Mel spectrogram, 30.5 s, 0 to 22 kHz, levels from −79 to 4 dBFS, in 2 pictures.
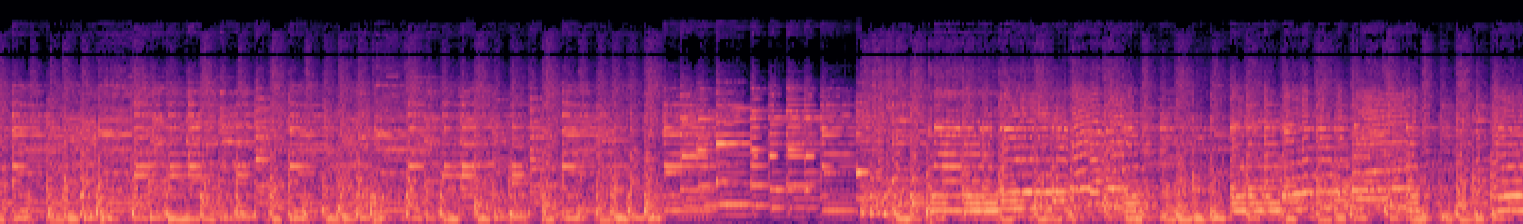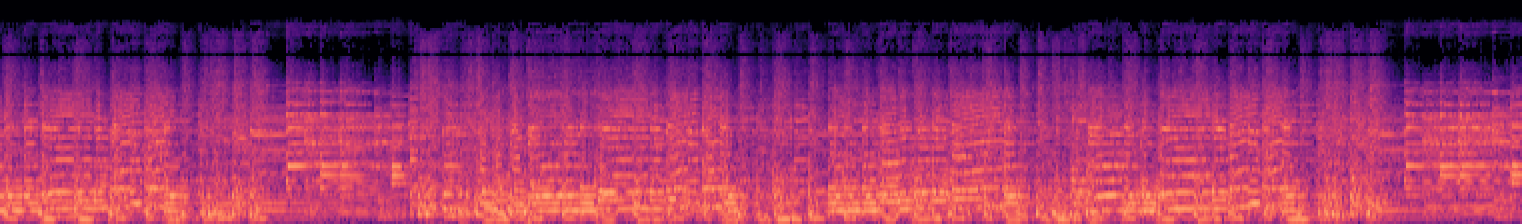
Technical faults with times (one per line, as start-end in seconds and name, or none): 0.00-30.45 imaging from linear upsampling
